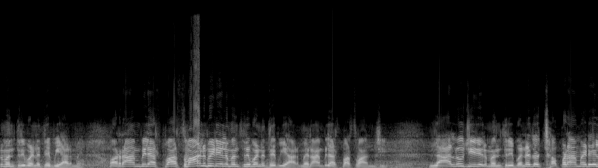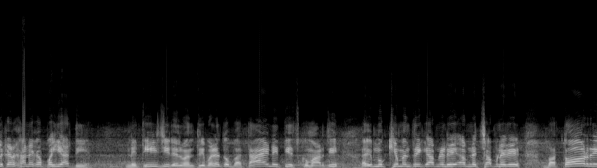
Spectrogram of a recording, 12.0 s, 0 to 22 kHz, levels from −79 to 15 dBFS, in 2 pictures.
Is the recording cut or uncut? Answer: uncut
